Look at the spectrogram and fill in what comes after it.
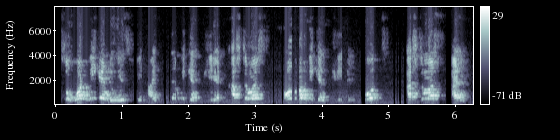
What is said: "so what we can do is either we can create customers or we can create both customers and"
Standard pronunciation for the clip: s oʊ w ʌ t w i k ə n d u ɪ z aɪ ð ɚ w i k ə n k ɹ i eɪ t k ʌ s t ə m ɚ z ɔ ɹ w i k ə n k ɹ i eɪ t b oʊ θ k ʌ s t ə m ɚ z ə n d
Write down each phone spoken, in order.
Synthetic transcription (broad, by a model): s oʊ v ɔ t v i k ə n d u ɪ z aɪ ɚ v i k ə n k ɹ i eɪ t k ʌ s t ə m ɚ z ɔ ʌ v i k ə n k ɹ i eɪ t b oʊ t k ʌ s t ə m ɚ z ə n d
